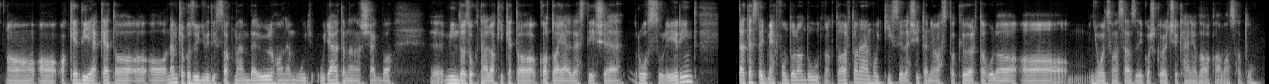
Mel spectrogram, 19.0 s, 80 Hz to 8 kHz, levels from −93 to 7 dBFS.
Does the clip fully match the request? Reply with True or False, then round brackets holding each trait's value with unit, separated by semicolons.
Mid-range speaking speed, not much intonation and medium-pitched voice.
False (130 wpm; 2.3 semitones; 105 Hz)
